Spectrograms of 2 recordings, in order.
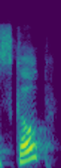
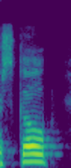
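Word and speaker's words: Schoop: is Ryan Mountcastle and Jonathan, what is it, Scope? Jonathan Did I say it right? Scope.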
